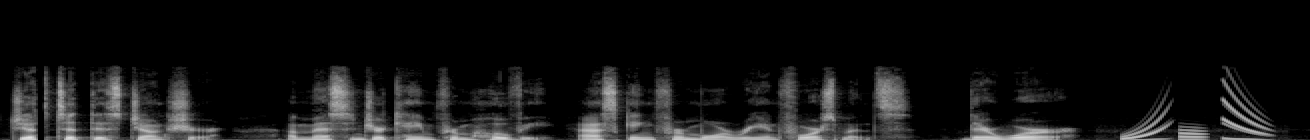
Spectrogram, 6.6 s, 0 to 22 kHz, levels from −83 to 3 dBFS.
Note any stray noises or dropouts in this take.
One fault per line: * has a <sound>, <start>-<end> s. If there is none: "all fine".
* has a dropout, 0.2-0.2 s
* has a chirp, 5.6-6.4 s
